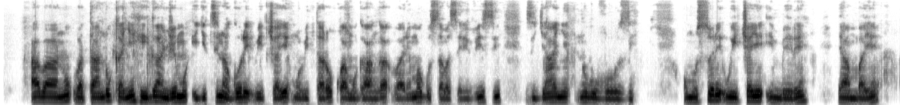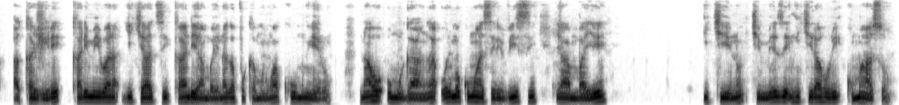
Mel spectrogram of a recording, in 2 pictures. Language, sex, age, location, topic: Kinyarwanda, male, 25-35, Huye, health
